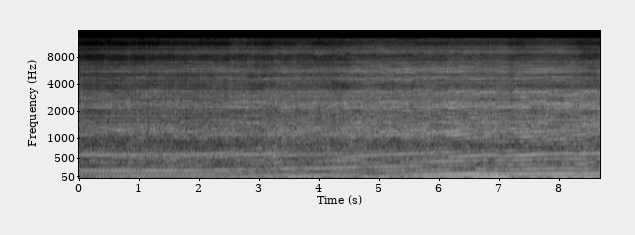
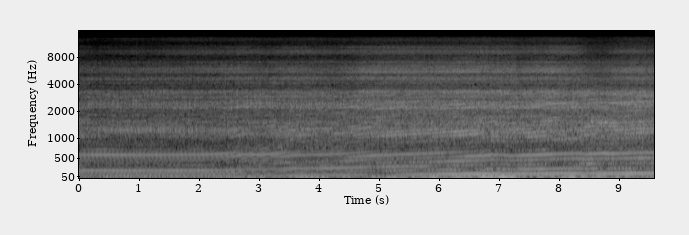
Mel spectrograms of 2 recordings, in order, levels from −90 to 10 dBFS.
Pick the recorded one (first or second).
second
